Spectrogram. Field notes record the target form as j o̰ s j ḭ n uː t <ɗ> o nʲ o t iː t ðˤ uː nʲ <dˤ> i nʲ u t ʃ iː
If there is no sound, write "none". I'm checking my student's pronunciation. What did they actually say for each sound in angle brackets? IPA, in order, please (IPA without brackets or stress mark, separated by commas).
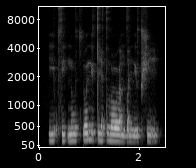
ɗ, dˤ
